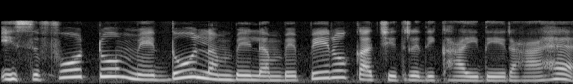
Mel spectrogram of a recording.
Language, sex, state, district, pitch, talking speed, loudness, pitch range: Hindi, female, Jharkhand, Deoghar, 215 Hz, 135 wpm, -16 LUFS, 195-275 Hz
